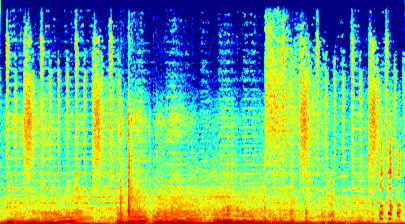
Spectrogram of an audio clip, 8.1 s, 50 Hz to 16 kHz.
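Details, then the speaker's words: 2001 Toyota Corolla 5-speed 1ZZ Lemons race car pulling away with muffler removed for alignment work: loud, raw, raspy exhaust rising and falling with throttle, straight-through, with a backfire noted. Loud exhaust, muffler removed. "It sounds like a race car without the muffler."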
